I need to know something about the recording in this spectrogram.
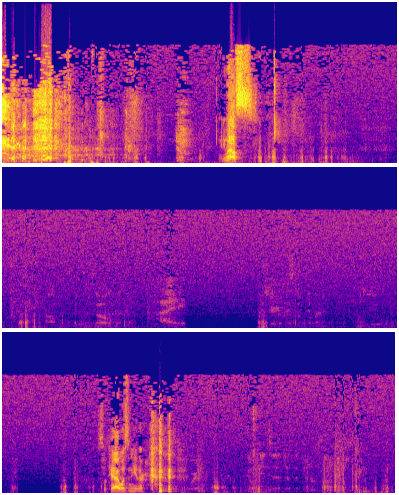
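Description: A man speaks to an audience through a microphone in a large room.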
